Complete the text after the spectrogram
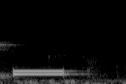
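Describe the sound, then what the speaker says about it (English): A desk IP phone rings another extension after it is dialed: a single steady electronic tone of about half a second, close and clear in a quiet room. "You can either dial their extension and hit dial, and it will ring the phone."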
